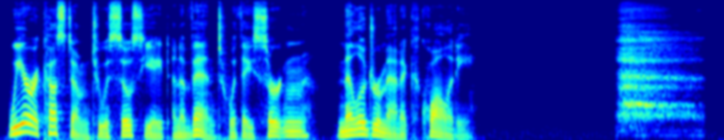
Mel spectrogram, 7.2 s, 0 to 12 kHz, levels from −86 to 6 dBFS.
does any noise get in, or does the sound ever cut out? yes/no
yes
